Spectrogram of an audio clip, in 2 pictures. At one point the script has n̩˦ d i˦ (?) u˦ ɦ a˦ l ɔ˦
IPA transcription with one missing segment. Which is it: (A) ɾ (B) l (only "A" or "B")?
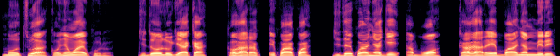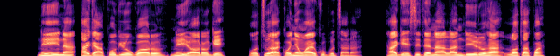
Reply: A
